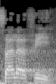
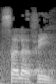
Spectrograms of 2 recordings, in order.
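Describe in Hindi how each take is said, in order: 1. l और f के बीच एक छोटा 'a' स्वर है। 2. l और f के बीच एक छोटा 'a' स्वर है।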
